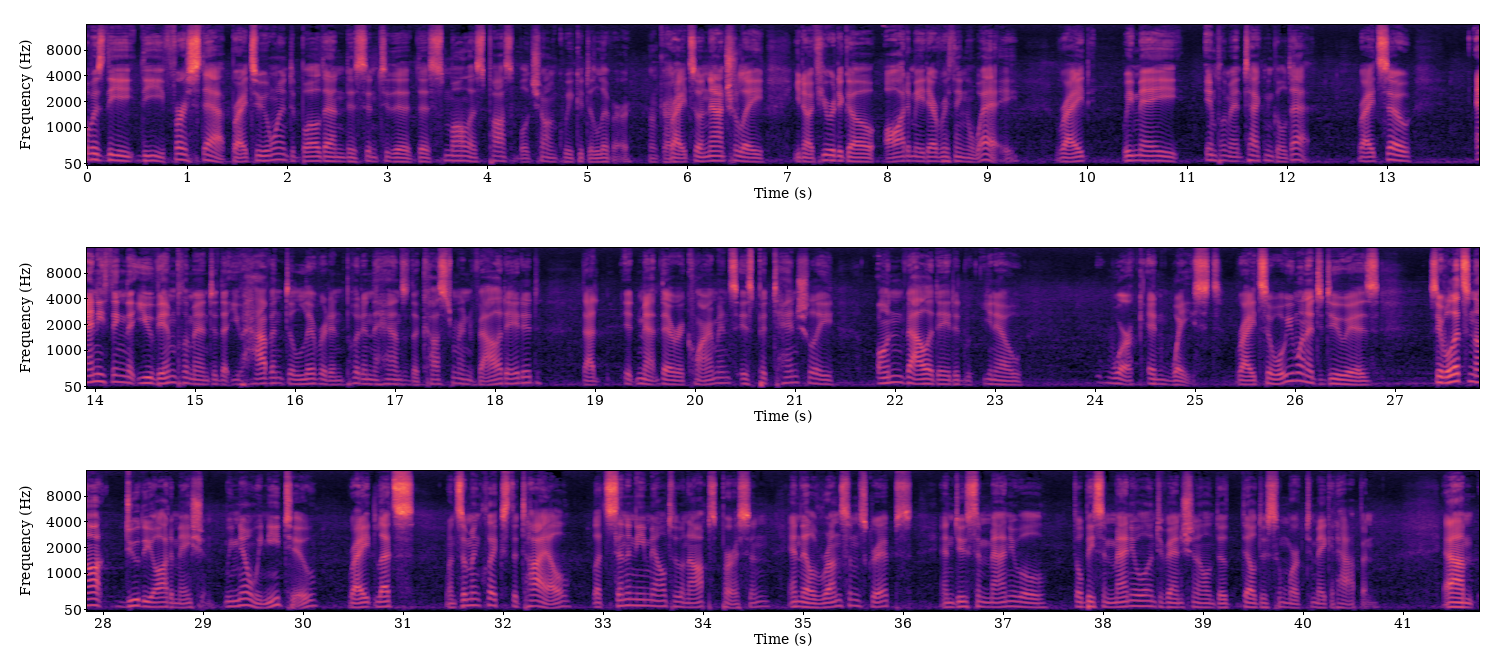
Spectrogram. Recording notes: Live from EMC World 2016!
